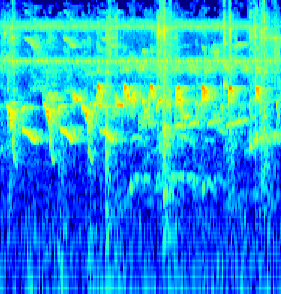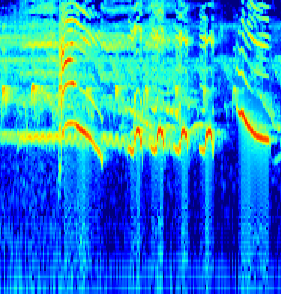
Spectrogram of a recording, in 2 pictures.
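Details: Male hwamei singing in many voices alongside a female's calls, used to stimulate other birds to sing; quick descending whistled notes give way to a loud rising swoop, four looping whistled phrases and a strong clear closing whistle.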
